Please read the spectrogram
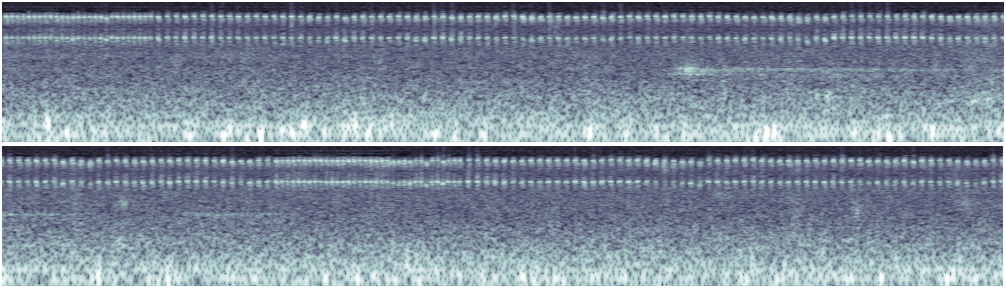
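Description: Near silence: room tone with a faint, steady high-pitched tone.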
